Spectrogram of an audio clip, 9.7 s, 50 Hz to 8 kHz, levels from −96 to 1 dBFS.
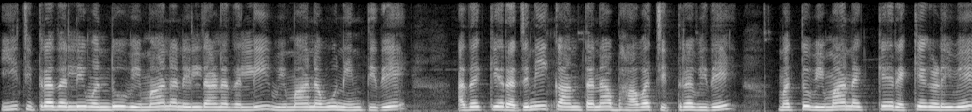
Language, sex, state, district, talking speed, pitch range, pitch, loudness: Kannada, female, Karnataka, Chamarajanagar, 85 wpm, 220-240 Hz, 225 Hz, -15 LUFS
